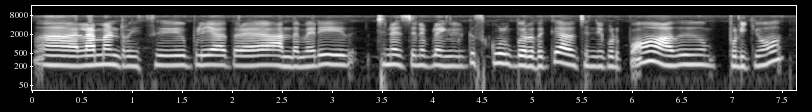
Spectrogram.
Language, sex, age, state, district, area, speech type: Tamil, female, 30-45, Tamil Nadu, Thoothukudi, rural, spontaneous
